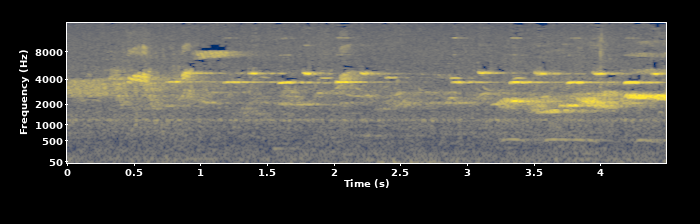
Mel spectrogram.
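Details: Common swifts known as 'bangers' around a house on 5 June: faint, harsh high screams come in short bursts, rising into a louder buzzy scream near the end, over steady background hiss.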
